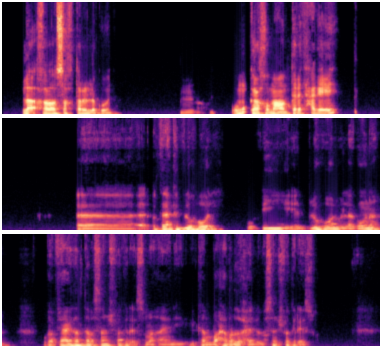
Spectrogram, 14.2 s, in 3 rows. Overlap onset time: none

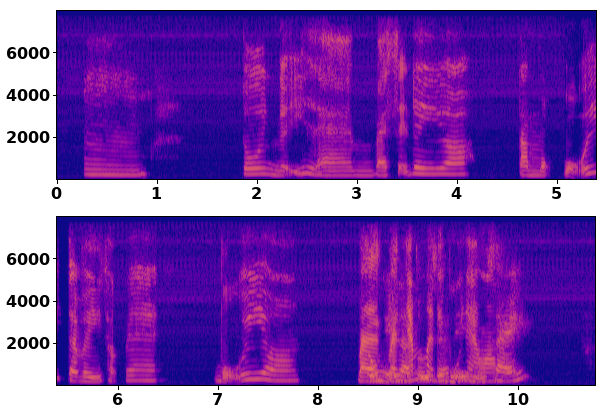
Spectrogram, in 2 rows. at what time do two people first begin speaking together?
8.5 s

